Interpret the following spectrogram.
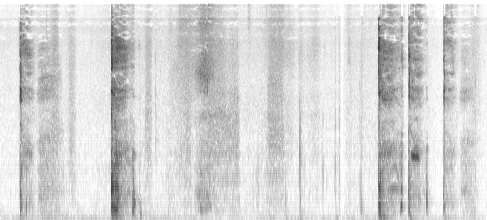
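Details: Coughing fit in the middle of the night, trying not to cough too loud: bursts of muffled, held-back coughs, about five to six, with throat clearing between.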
